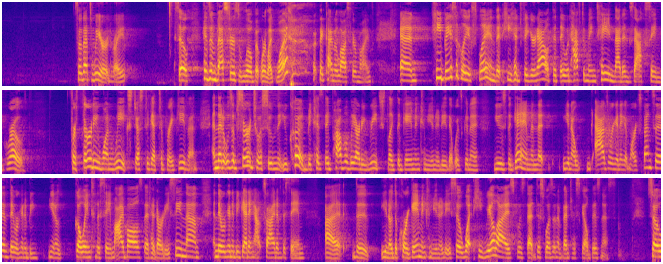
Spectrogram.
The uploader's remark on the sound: In front of a live audience.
